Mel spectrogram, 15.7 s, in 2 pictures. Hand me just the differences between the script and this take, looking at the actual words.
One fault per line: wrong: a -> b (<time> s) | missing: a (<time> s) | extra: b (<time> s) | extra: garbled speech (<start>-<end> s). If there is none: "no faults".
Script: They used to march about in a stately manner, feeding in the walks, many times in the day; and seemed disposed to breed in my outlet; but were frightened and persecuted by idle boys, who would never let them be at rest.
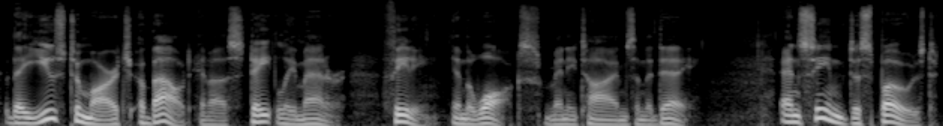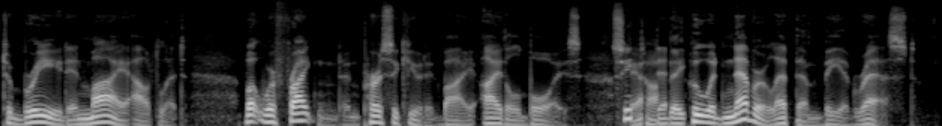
extra: garbled speech (13.0-13.6 s)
